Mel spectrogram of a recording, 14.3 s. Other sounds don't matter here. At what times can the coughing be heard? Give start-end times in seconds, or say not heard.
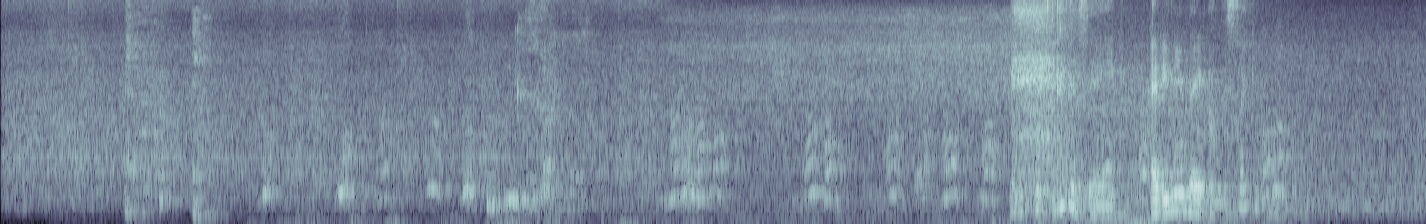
0.5-2.1, 4.8-5.9, 10.1-10.8.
